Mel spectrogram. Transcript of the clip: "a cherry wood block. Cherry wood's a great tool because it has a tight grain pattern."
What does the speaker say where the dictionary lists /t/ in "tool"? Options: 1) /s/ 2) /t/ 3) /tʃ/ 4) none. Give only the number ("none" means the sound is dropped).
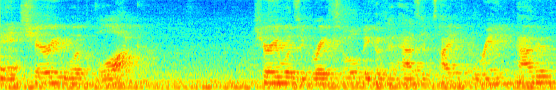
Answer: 1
